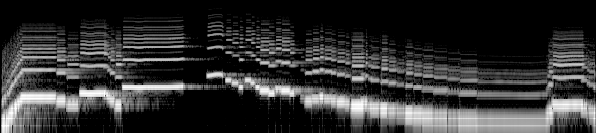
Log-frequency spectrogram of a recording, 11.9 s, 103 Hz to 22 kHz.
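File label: Clarinet, Yamaha TG33; Factory Presets; WN-Clart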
